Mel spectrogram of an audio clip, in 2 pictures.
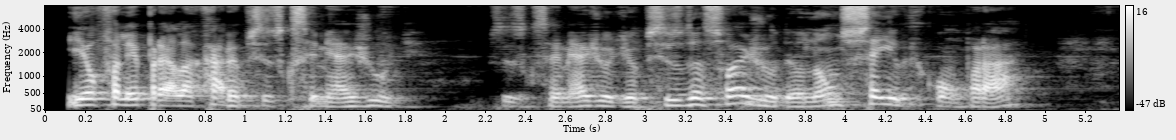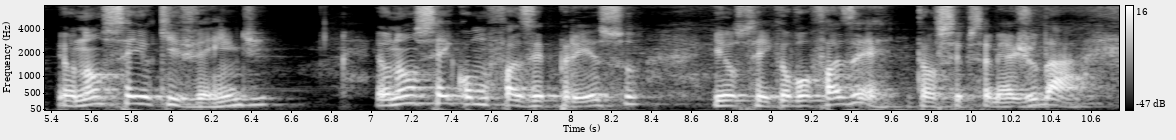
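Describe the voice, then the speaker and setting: A man's high-pitched, very fast voice with lively intonation. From Limeira, São Paulo state, Brazil. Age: 30s. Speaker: entrepreneur. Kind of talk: casual interview chat.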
